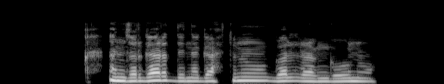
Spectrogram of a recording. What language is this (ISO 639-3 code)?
pus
